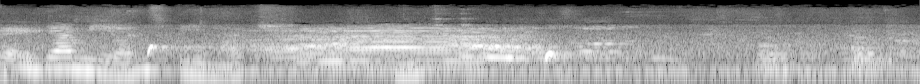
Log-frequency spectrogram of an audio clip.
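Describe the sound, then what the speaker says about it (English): A cow gives a long, drawn-out moo, preceded by a shorter lowing call, close and clear with nothing else competing. "That's the sound a cow makes."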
